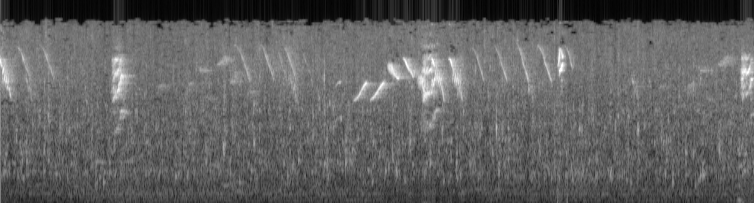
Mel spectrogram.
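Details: Double-collared seedeater singing with calls, meant to warm up and excite a captive bird: a sharp chip, a dense rapid burst of high downslurred notes, then further single chips spaced apart, with light background hiss.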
